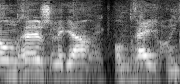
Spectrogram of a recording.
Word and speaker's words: Andrej: Andrej, excusez-moi, c'est Andrej qu'on dit. Le J se prononce I.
